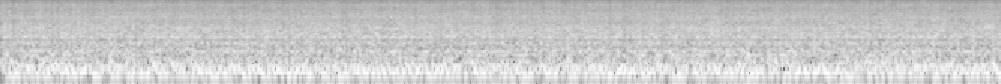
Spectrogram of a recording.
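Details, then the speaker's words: Supercharged drag race engine idling after repair following major damage, injectors tested via ECU outputs: loud, deep, even idle with steady rumble, no knocks, misses or rattles; judged to sound healthy again. "Sounds good. Yeah, sounds healthy again. Huh? Sounds healthy again."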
